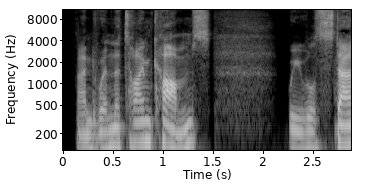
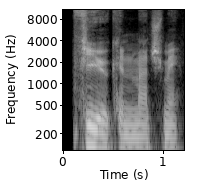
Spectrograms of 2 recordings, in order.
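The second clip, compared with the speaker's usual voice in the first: normal talking voice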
